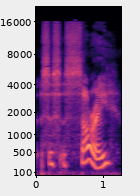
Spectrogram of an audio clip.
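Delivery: slow, high, stuttered apology; startled stammer. A narrator's reading. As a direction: stammer it out as if caught off guard. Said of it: "responded a startled Roman".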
